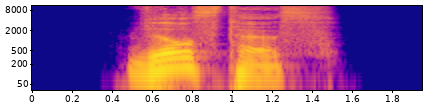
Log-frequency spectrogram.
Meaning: strong/mixed nominative/accusative neuter singular superlative degree of wirr
- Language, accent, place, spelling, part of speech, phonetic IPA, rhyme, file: German, Germany, Berlin, wirrstes, adjective, [ˈvɪʁstəs], -ɪʁstəs, De-wirrstes.ogg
